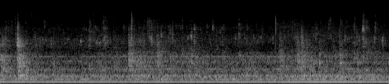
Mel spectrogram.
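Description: Water sloshes and churns steadily while a part of a 1992 Dirt Devil Broom Vac Model 702 with a plastic tube is rinsed, under a constant low machine hum with small splashy bursts and no talking.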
